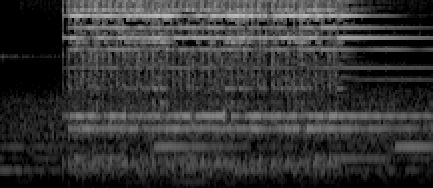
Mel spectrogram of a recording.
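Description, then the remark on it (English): A telephone bell rings in one loud, continuous burst lasting about two seconds, its metallic clatter filling the space before cutting off, leaving a faint residual hum with no voices. “I picked up the phone and said hello.”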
